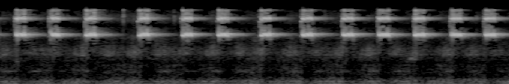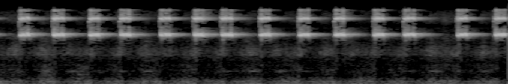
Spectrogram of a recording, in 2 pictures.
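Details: Two-spotted cricket (jangkrik kalung) kept as a master voice for songbird training, chirping without pause for ten seconds: piercing, tinny pulses about three a second, each with a slight trailing ring.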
